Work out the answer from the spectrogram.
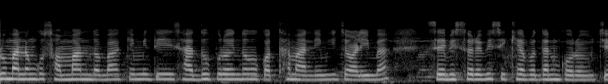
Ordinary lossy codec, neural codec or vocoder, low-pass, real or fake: none; none; none; real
